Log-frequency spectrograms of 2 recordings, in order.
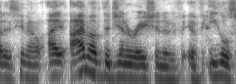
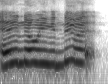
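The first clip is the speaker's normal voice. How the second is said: mock tearful, very high-pitched bawling sob; 13 semitones higher than usual. Retelling crying at a bar after a big win: imitating own past sobbing. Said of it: "bawling my eyes out".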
